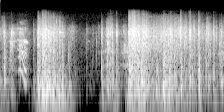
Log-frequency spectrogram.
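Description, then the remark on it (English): Heavy thuds and cracking wood as police batter and force open a door, loud, with a brief lull between two bursts of splintering impact noise. “Come on, let's hit the door.”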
